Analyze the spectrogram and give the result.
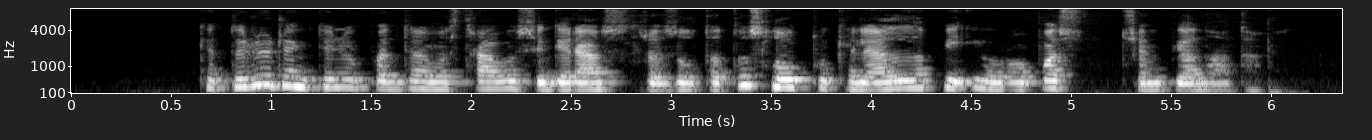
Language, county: Lithuanian, Alytus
